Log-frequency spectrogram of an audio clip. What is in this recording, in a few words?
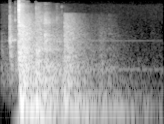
minecart switch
